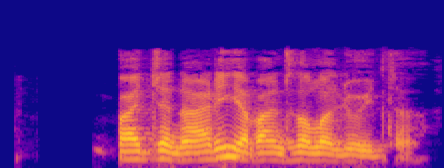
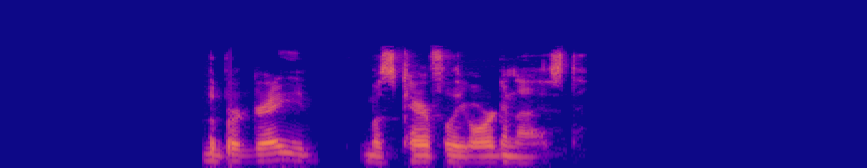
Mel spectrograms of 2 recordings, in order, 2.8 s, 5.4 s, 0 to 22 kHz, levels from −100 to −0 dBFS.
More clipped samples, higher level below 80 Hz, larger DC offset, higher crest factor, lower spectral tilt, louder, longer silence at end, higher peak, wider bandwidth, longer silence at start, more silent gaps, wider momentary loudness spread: neither; first, -62 dBFS vs -86 dBFS; neither; second, 16 dB vs 22 dB; first, -5.5 dB/octave vs -1.5 dB/octave; first, -17 LUFS vs -39 LUFS; second, 0.2 s vs 1.8 s; first, -2 dBFS vs -22 dBFS; about the same, 7.8 kHz vs 8 kHz; second, 0.75 s vs 1.25 s; second, none vs 1.99-2.25 s; about the same, 9 LU vs 11 LU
